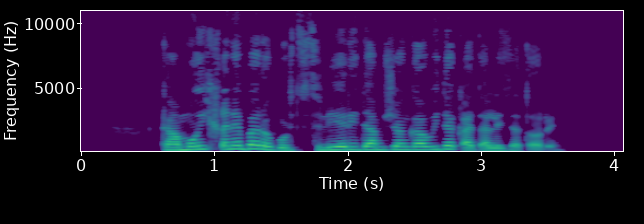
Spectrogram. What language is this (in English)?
Georgian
